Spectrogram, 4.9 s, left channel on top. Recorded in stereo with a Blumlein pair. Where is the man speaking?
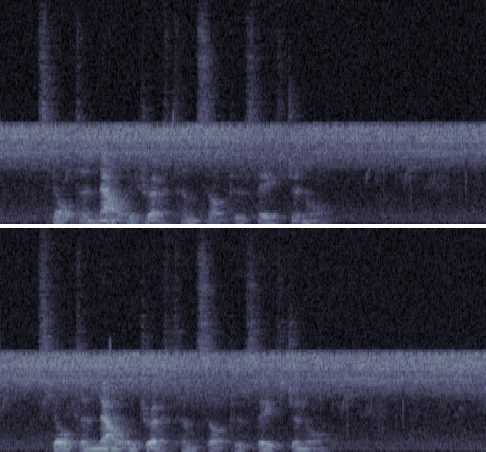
30° left, 2 m.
